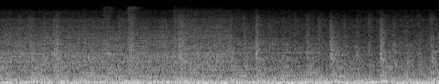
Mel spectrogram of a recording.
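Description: Steady low rumble of street traffic and motorcycle engines, mixed with background music.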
